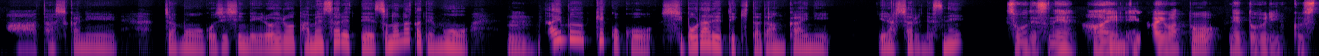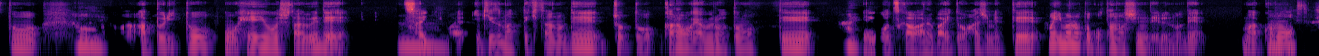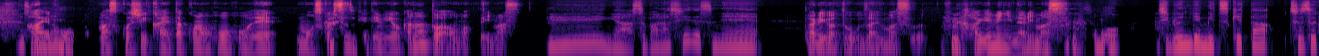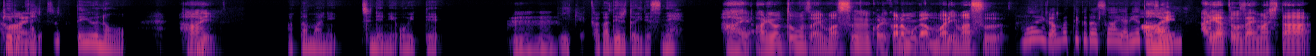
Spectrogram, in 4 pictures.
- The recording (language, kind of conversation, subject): Japanese, podcast, 物事を長く続けるためのコツはありますか？
- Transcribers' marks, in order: distorted speech; static; mechanical hum; laughing while speaking: "励みになります"; other background noise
